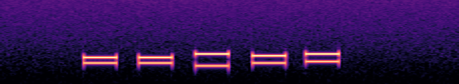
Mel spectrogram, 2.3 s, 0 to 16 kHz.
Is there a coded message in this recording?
Yes: DTMF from 0.4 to 1.7 s, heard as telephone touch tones, dialled by hand, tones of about 170 ms. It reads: 7738#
